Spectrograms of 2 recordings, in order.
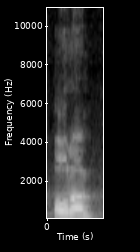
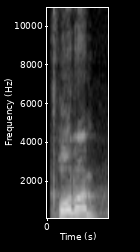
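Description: Both takes have the same delivery.

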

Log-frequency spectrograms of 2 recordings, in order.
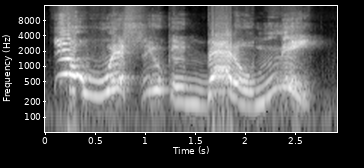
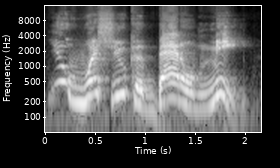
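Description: First: Shouted taunt. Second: Said in the usual way. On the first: Acted. Taunting Danny that he wishes he could battle, shouted. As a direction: yell the taunt and drag it out.

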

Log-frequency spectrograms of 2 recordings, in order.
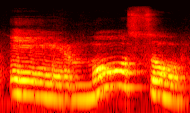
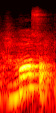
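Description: First: Long drawn-out syllables; very slow dictation. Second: Said in the usual way. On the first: Shown as a demonstration. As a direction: stretch every syllable for pupils to copy. Teacher dictating example word. (dictado muy lento, sílabas alargadas)

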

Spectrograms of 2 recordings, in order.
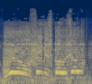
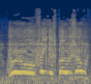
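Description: Both takes have the same delivery.

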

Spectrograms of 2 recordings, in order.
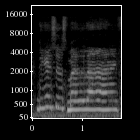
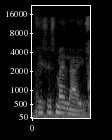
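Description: First: High, loud, long-drawn-out declaration; exuberant proclamation. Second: Said in the usual way. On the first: Real, not acted. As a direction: stretch every word out high and proud. Exuberant repeat after laughing.

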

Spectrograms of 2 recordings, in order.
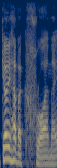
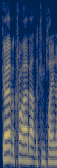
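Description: First: Slow retelling. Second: Fast retelling. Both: Retold or imitated. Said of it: "I said to him".

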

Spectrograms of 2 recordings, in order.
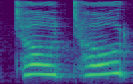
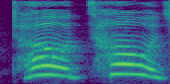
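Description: First: Higher, rising call of the name; crying out. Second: Loud, higher call through a door; shouting. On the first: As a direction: call out eagerly. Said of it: "cried Frog". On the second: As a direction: call out to wake a friend. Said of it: "shouted Frog". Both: Acted.

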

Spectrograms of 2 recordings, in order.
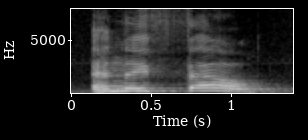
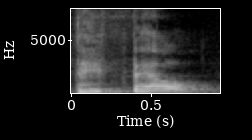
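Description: First: High, very slow repeat; slow-motion dramatic narration, pitched up; drawn-out suspense. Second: High, suspenseful statement; high storyteller's cliffhanger; dramatic narration. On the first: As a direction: stretch the words out like a long fall. Repeat stretches the fall. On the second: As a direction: announce the fall with raised pitch. First telling of the fall. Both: A narrator's reading.

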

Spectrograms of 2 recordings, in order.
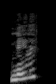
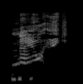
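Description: First: Said in the usual way. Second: "Nail it?" breathed as a soft, voiceless whisper. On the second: Acted. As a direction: drop "Nail it?" to a frightened whisper. Boy asks about nailing coffin.

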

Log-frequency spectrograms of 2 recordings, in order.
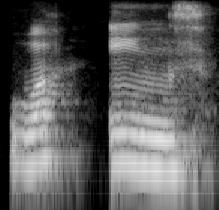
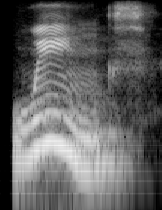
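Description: First: "W-, ings" with the W split off; sounded out. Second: Said in the usual way. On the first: Shown as a demonstration. Teacher to pupils: "W-, ings" in two parts. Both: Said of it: "I'm gonna sound them out".

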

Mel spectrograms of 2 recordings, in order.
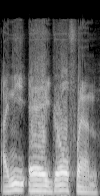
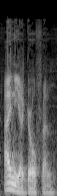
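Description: First: Louder and slow, "a" said as a full "e"; emphatic E. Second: Softer, "a" said as a quick "a"; quick reduced A. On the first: Teacher to viewers, emphatic E version. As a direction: really insist on it. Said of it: "Cái câu "e" nghe nó nhấn mạnh hơn". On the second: Teacher to viewers, quick soft A version. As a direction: toss it off lightly. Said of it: "à". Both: Shown as a demonstration.

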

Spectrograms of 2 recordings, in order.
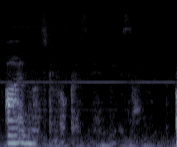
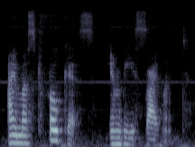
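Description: First: Very soft, near-whispered word count; hushed counting. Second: Said in the usual way. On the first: Shown as a demonstration. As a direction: drop right down and tap out each word. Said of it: "I'm gonna do it again". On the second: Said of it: "Say it with me".

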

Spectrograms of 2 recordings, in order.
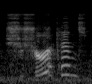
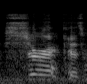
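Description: First: "shurikens" asked with high rising doubt; questioning pronunciation. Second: "Shurikens" said firmly with a falling end; settled pronunciation. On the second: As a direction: state "Shurikens" with confidence. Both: Real, not acted. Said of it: "I don't know how to pronounce".

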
